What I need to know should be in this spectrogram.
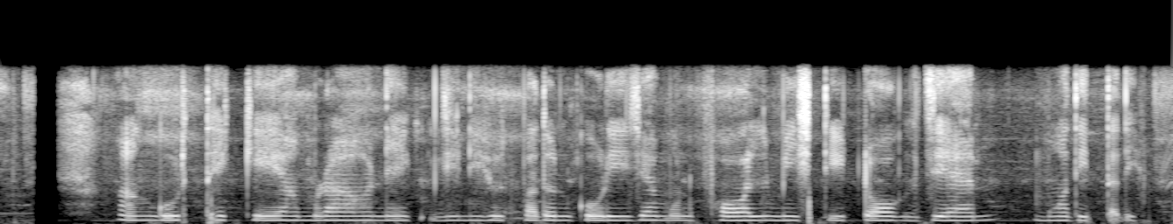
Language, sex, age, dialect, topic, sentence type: Bengali, female, 36-40, Standard Colloquial, agriculture, statement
